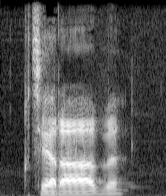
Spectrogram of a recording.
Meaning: 1. verbal noun of اِقْتَرَبَ (iqtaraba) (form VIII) 2. verbal noun of اِقْتَرَبَ (iqtaraba) (form VIII): approach, approaching
- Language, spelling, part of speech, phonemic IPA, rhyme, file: Arabic, اقتراب, noun, /iq.ti.raːb/, -aːb, Ar-اقتراب.ogg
